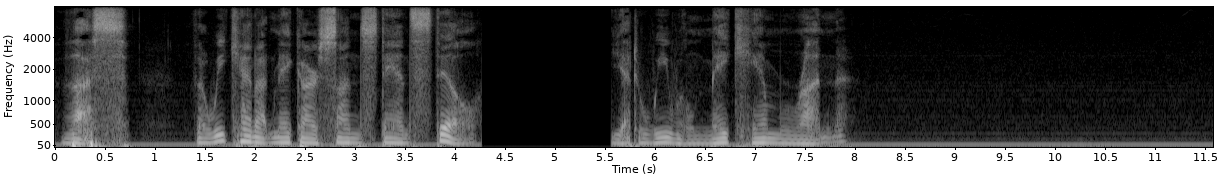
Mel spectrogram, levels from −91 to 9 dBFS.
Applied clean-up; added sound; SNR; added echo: none; none; none; none.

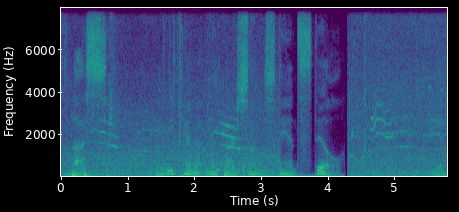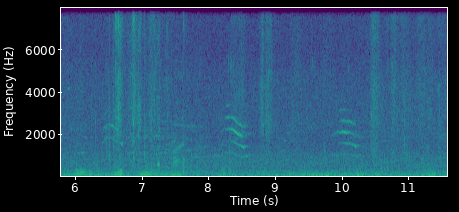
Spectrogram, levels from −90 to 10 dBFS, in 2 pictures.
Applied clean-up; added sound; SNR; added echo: none; Meow; 2 dB; none.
